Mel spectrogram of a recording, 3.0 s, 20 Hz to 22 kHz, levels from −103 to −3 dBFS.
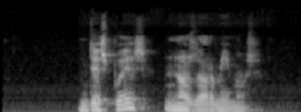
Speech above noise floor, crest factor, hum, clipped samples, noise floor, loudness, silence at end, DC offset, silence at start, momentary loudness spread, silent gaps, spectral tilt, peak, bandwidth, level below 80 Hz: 39 dB; 18 dB; none; under 0.1%; -70 dBFS; -31 LUFS; 0.45 s; under 0.1%; 0.8 s; 11 LU; none; -7 dB/octave; -14 dBFS; 12 kHz; -60 dBFS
